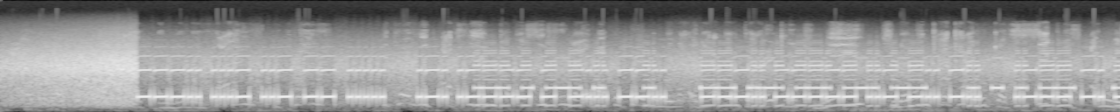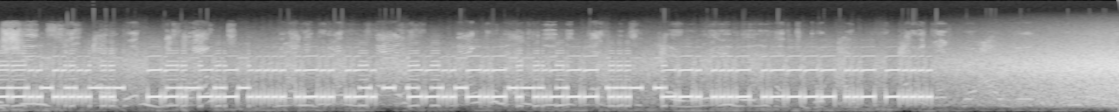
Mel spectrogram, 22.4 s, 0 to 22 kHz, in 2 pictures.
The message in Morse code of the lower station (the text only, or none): 8VUM5 R1TBZ 80UDD JNZ5I GK5LR ZKE2S GV1U6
